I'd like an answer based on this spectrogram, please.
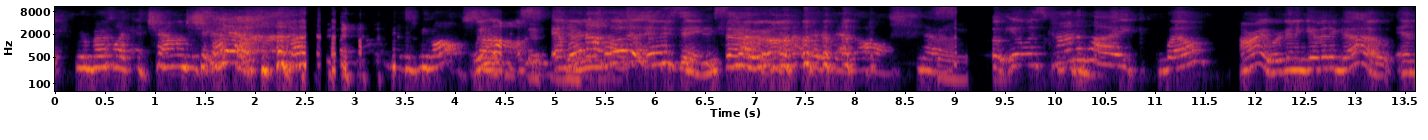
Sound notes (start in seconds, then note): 1.8 faintly speaking; 5.6 faintly speaking; 7.2 laughing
